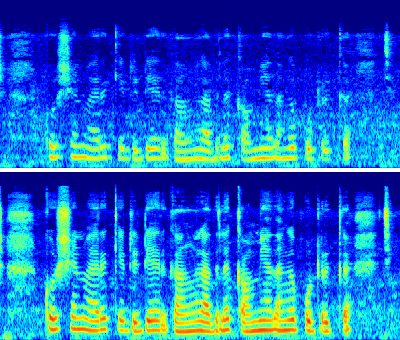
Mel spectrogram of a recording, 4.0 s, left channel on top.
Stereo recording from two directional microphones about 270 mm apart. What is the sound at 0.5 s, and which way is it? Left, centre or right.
A woman's voice, right.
